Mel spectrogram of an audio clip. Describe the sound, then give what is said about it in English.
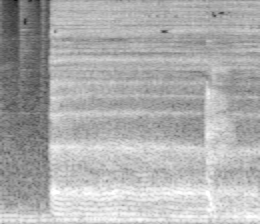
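A man's long, loud, deep burp rumbles on for about two seconds, with a brief rise in pitch near the end before it trails off. No talking is heard. “This guy's a celebrity for burping.”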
